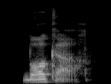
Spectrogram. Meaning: 1. mockery, ridicule 2. brocard
- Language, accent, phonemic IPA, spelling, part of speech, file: French, France, /bʁɔ.kaʁ/, brocard, noun, LL-Q150 (fra)-brocard.wav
